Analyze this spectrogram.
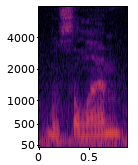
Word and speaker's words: Musalem: So comments from Feds Musalem is coming across. That's how you say his name.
